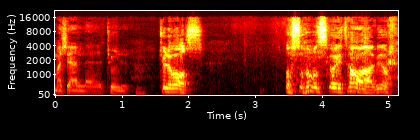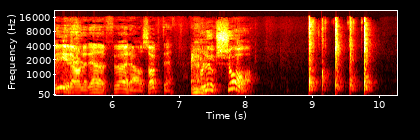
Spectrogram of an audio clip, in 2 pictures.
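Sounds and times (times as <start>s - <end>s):
speech: 0.0s - 2.3s, 3.4s - 8.2s
single person clapping hands: 8.9s - 10.1s.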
